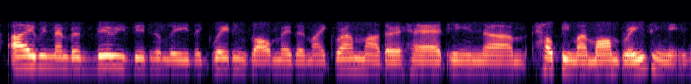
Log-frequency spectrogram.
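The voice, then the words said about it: Italian accent. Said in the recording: “You were wondering about my accent. I'm from Italy.”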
